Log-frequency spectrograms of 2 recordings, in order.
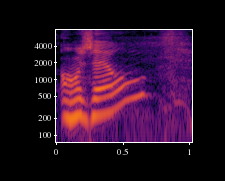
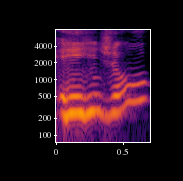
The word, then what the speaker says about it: Angèle: And it's pronounced like Danielle or Michelle, but it's Angèle. Like Angel. Some people say Angel.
